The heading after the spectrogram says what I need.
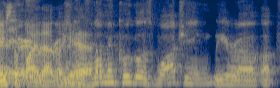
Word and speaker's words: Leinenkugel: I can't even pronounce that. What is the name of the beer? How do you say it? Leinenkugel.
